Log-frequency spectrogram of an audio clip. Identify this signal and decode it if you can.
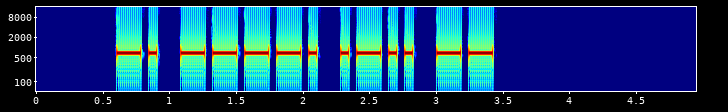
Morse code, heard as a keyed tone, about 21 wpm, 700 Hz. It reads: N9LM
